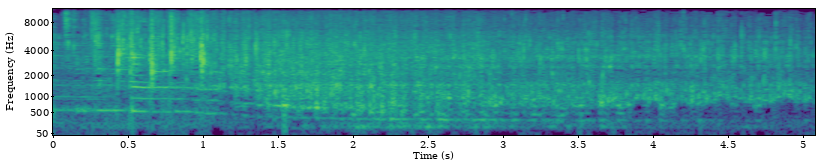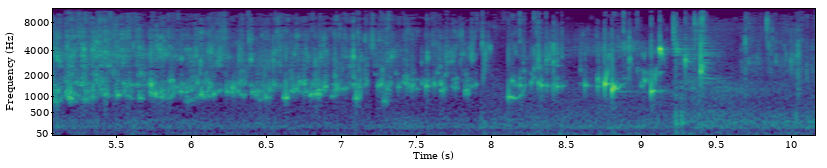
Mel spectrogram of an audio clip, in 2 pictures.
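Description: Water running out of a rain-gutter downpipe and splashing into a handheld enamel pan, loudest about a second in, then thinning to a trickle and scattered drips near the end. This is a flow test of the freshly reinstalled gutter.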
